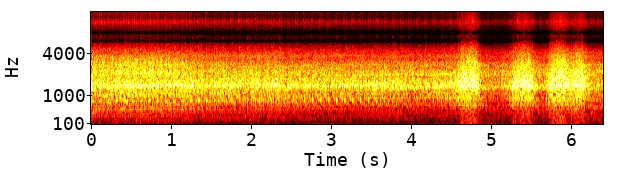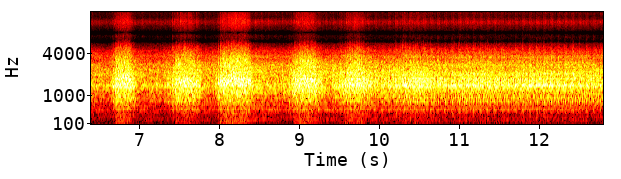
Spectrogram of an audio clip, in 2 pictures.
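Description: YaMZ-238 V8 diesel of a Ural truck running cold just after a winter start. About five seconds in it surges eight times in quick succession, about two-thirds of a second apart, as the throttle is blipped, then settles back to steady running.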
